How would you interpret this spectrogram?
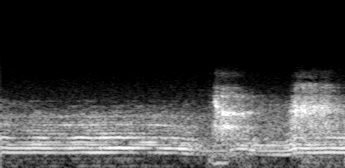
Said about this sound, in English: Oh, that train whistle, it's been driving me bats all morning. I must be hearing things. There aren't that many trains a month through Dover Ridge.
